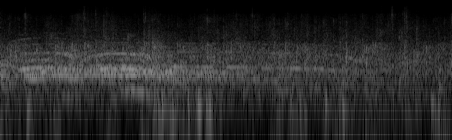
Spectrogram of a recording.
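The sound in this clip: Audience applause for the host at a live comedy show, steady dense clapping that stays loud and fades only slightly.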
